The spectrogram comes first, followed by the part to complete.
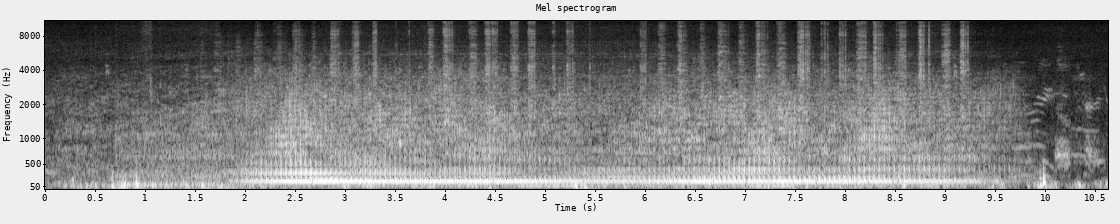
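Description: Propeller aircraft engine running at a steady pitch with a fast ticking, coming in about two seconds in and dropping away near the end.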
